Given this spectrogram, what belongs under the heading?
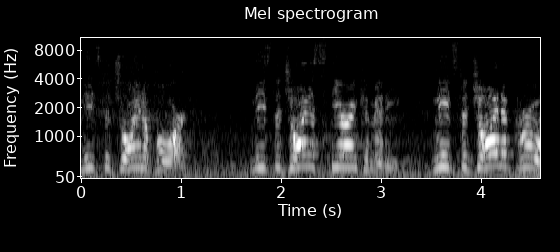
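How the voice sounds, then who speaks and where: Over noticeable background noise, a man with an American accent talks at a moderate pace in an extremely high voice, with ordinary pitch variation and big swings in loudness. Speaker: protest activist. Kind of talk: rally speech. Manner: emphatic.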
